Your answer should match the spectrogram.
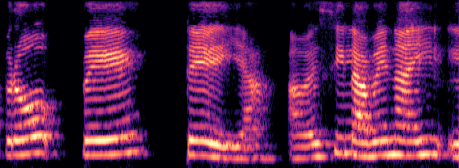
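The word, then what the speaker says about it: προφητεία: La palabra griega profeteia se pronuncia propeteia.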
